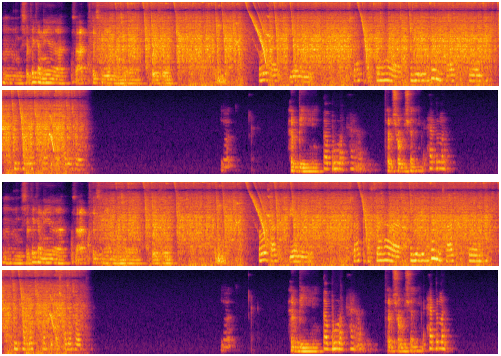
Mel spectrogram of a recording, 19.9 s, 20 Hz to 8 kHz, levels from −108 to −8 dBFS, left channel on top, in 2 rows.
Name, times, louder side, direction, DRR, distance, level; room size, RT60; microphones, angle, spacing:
voice 1, 0.0-3.4 14.3-14.5 15.7-16.3 17.6-18.4, left 1 dB, 40° left, 1.1 m, -23 dB
sound 1, 1.7-11.6, left 4 dB, 70° left, 1.5 m, -18 dB
voice 2, 4.3-4.8 5.1-6.2 7.0-9.1 9.3-9.8 10.1-11.6 16.4-17.3 18.5-18.9, right 3 dB, 45° right, 0.5 m, -22 dB
4.3 x 3.3 x 2.4 m
head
